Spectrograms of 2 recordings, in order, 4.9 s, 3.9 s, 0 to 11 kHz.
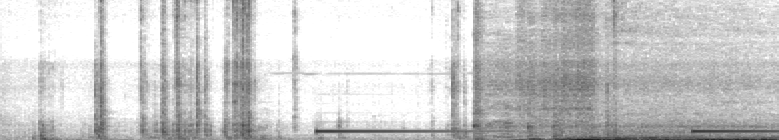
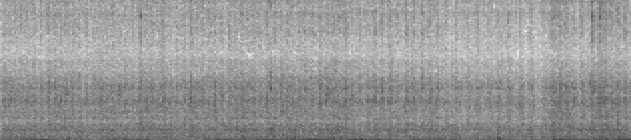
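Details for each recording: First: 2006 Chevy Cobalt with P0068/P0106 MAP codes and random misfire codes, MAF, MAP, coil and upstream O2 sensor replaced: a few clicks, a short crank, then a clean catch into steady, even cold fast idle; it runs fine cold until idling down warm. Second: 2006 Chevy Cobalt with codes P0068, P0106 and P0300 and an erratic idle, just after the MAP sensor was unplugged. It idles lumpy and unsteady with a stumbling beat, now a dead misfire; owner suspects an intermittent wiring issue.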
